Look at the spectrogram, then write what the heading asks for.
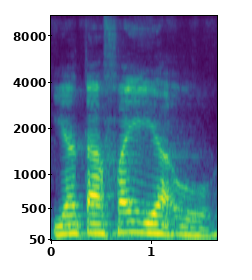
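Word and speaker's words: يتفيأ: Now, whenever we have a Hamza, it needs a chair, so we put a Waw underneath, which is just a sitting chair. Don't pronounce Waw, nothing.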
